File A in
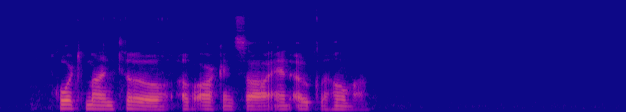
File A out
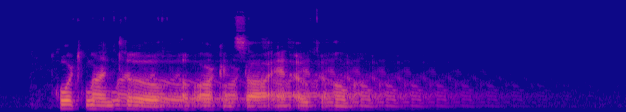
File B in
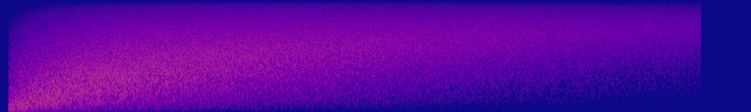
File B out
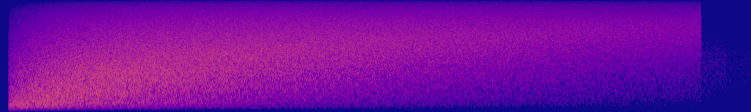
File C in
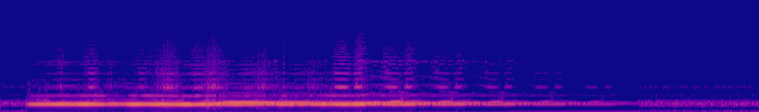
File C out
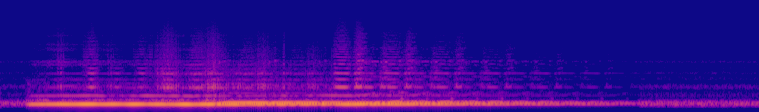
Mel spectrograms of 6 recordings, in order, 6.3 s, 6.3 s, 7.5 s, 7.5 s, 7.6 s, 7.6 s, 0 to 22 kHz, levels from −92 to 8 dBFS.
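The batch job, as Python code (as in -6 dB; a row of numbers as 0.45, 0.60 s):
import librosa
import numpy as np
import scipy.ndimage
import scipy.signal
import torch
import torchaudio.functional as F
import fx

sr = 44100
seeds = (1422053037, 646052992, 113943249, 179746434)

y = scipy.signal.sosfilt(scipy.signal.butter(4, 200.0, 'highpass', fs=sr, output='sos'), x)
y = fx.echo_wet_lowpass(y, sr, ms=253, feedback_pct=57, hz=1900.0, wet_db=-9)
y = F.gain(torch.from_numpy(y), 7.5).numpy()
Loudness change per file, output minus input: +8.0, +7.5, +9.0 LU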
